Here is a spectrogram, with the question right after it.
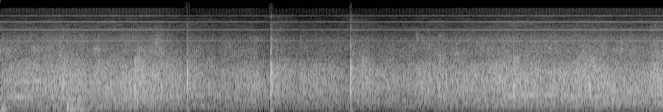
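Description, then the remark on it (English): An audience claps their hands to the Lord one more time before being seated, a dense, steady wash of applause with a few sharper individual claps standing out. It holds at an even, moderately loud level throughout, with no voices. “Let's clap our hands to the Lord one more time before we're seated.”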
